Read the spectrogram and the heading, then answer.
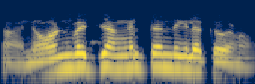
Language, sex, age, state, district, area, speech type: Malayalam, male, 45-60, Kerala, Wayanad, rural, conversation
